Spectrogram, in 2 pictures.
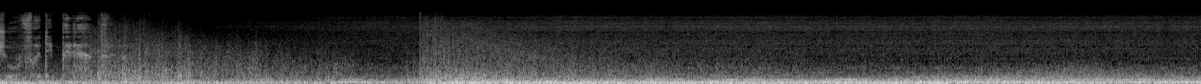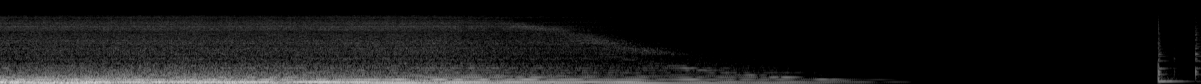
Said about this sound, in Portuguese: E houve relâmpagos, estrondos, trovões, um terremoto e uma forte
